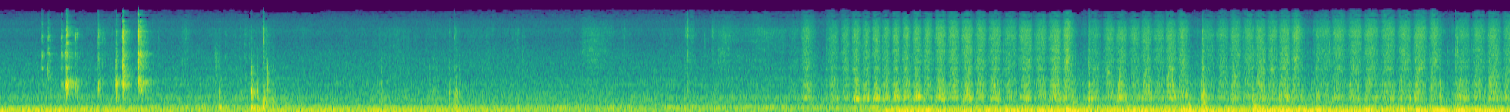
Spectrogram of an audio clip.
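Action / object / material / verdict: scrape / leather loafer / leather / none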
